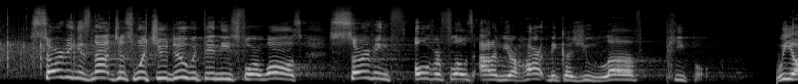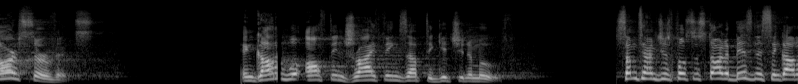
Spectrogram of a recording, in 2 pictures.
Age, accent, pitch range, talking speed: 40-59, American, 200-275 Hz, 170 wpm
